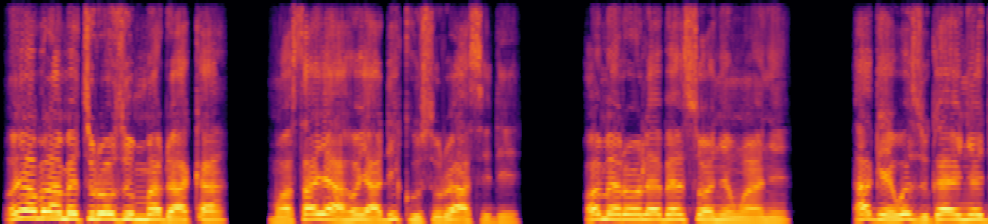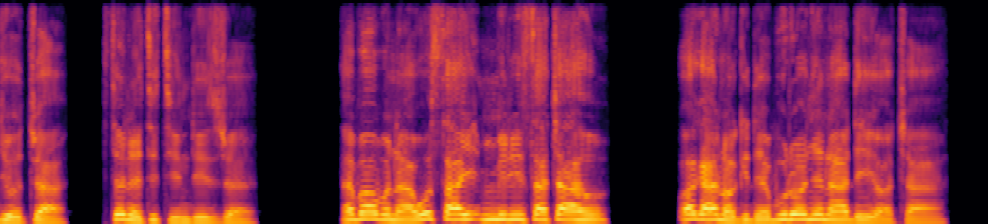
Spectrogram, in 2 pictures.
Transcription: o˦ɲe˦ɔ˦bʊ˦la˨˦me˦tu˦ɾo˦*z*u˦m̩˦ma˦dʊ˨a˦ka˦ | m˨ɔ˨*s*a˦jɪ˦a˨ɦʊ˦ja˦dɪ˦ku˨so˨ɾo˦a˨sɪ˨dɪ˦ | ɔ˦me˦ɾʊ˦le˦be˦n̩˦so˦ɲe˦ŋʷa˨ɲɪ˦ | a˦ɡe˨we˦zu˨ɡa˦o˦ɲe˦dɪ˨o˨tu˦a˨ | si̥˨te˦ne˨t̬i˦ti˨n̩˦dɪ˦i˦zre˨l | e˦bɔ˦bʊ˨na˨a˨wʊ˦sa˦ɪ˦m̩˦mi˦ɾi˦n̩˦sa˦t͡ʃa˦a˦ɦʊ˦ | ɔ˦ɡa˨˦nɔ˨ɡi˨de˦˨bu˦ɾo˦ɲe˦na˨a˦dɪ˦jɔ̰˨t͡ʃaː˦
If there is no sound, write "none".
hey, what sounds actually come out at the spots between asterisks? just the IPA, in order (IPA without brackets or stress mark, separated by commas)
z, s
